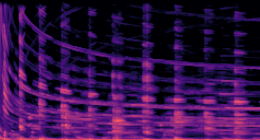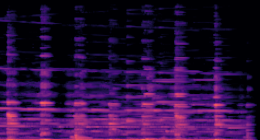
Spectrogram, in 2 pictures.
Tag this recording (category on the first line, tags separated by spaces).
Sound effects > Electronic / Design
Downlifter Downsweep Drop Effect FX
